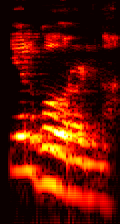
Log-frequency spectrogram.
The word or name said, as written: Yilgoowoorroonnga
